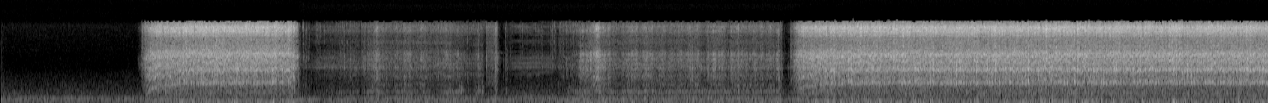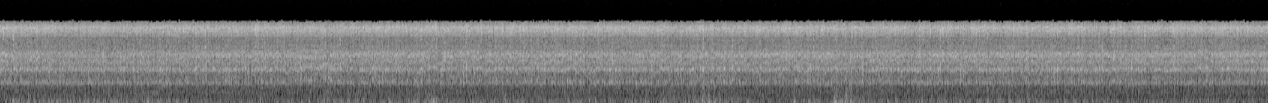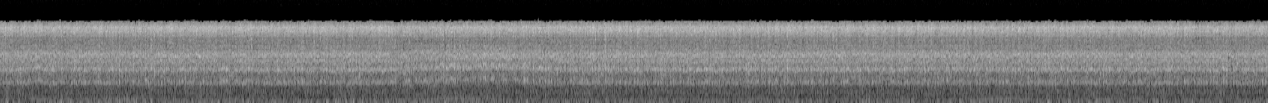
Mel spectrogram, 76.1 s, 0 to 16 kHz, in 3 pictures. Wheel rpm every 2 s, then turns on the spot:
0, 50, 150, 20, 20, 0, 20, 20, 130, 160, 170, 160, 160, 160, 160, 160, 160, 170, 160, 160, 160, 170, 160, 160, 160, 160, 160, 160, 160, 160, 160, 160, 160, 160, 160, 170, 170, 160.
6-10 12-14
